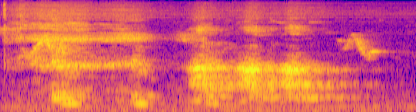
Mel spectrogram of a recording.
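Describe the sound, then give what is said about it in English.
A dog whines in a short run of high, thin whimpers that rise and fall for about two seconds, with no talking over it. “The dog found me.”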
